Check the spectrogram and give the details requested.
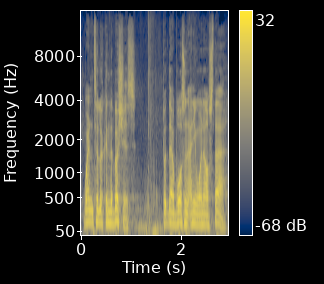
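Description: A man's voice: mid-range voice, moderate pace, natural voice. A man playing an earnest, unassuming teenage wizard in an audiobook drama, speaking plainly and a little hesitantly. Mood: matter-of-fact. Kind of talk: full-cast audiobook drama.

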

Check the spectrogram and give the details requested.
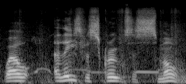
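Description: A woman's voice: low-pitched, normal speed, slight background noise, close to an everyday voice. A woman reading an audiobook, voicing a wry, teasing teenage schoolboy.

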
